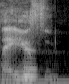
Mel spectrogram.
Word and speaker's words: Houston: My mama fixed me real quick. I said, "Mom, that's Houston." Son, that is Houston. You better say it right.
